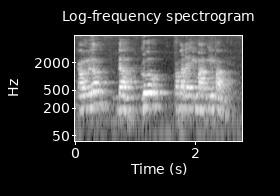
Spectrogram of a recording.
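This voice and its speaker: A man preaching to a congregation with a very high, animated voice, lively and conversational, often putting questions to the room. He is heard from some distance in a strongly echoing church hall. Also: normal speed, a little hiss or hum. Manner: animated, asks the congregation questions and leads group reading. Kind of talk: sermon mixing Indonesian and English. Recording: echoey hall, mic at a distance.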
